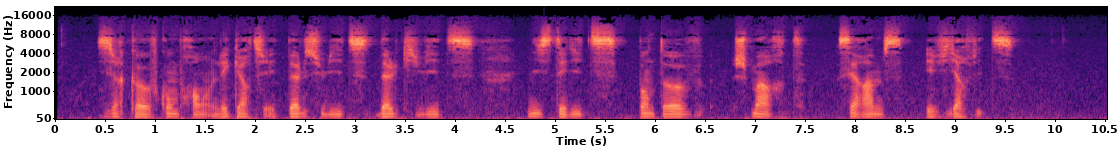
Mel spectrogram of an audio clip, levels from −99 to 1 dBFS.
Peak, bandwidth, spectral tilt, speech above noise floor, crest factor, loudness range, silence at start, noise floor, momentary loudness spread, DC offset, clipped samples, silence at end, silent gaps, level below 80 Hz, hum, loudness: 0 dBFS; 16.5 kHz; -1 dB/octave; 35 dB; 20 dB; 3 LU; 0.45 s; -54 dBFS; 15 LU; under 0.1%; under 0.1%; 0.9 s; none; -50 dBFS; none; -17 LUFS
